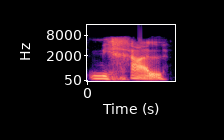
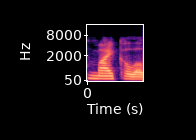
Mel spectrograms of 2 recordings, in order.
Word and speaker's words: Michal: Well, my real name is Michal, which is Hebrew, and most people can't pronounce it. And actually, I've heard Michael a lot.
